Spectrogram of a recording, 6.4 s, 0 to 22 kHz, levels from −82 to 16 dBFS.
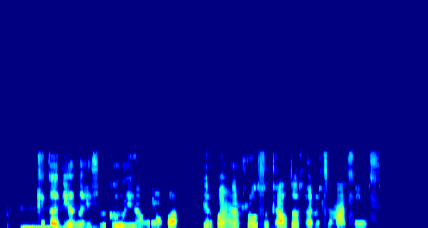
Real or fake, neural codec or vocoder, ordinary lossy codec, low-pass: real; none; AAC, 64 kbps; 7.2 kHz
